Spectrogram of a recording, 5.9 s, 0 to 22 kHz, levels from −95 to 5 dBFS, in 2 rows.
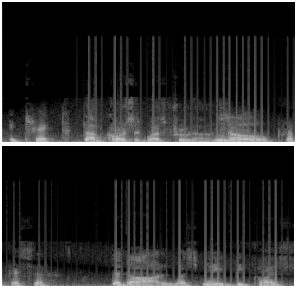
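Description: From the start, the channels are drifting apart: the two sides run on clocks about 70 ppm off, so the delay creeps to roughly a third of a millisecond and a slow flanging sweeps through. From 0.68 s to 5.80 s come periodic USB or driver dropouts, a gap of silence around 10 ms long every 0.064 s, roughly seventy in all, heard as a steady ticking over the sound.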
